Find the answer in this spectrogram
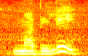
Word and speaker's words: mabili: third syllable le mili mabili the accent is in the third syllable that's how you pronounce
